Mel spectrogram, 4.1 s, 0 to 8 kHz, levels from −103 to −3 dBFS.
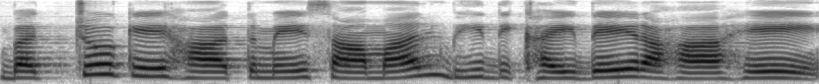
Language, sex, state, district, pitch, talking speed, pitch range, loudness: Hindi, female, Madhya Pradesh, Dhar, 230 Hz, 145 wpm, 220-260 Hz, -14 LUFS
